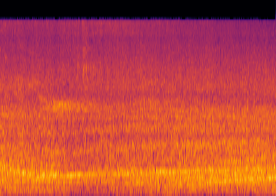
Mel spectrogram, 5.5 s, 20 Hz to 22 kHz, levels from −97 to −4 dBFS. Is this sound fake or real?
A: real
